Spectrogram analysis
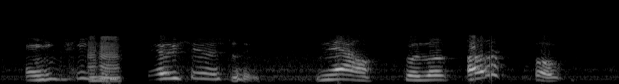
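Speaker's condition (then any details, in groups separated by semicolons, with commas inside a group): Speech impediment; sometimes gets stuck, breath won't push words out, speech very clear today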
